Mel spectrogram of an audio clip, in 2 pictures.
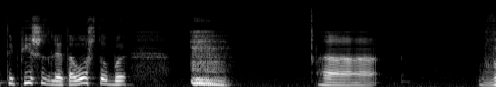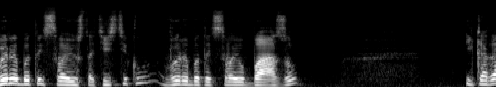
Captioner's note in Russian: кашель; откашливается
